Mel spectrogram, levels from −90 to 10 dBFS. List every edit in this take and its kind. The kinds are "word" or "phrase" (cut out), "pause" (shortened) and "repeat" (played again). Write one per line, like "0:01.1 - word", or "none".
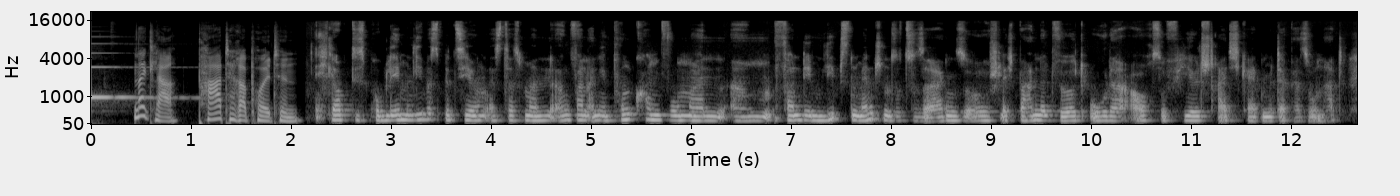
0:06.8 - word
